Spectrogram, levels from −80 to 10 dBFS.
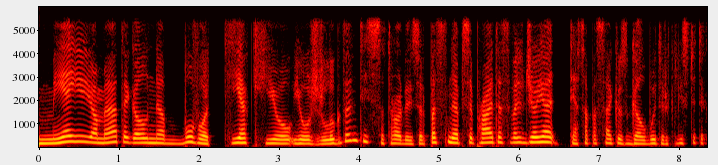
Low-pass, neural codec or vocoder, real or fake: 5.4 kHz; codec, 16 kHz, 0.5 kbps, X-Codec, WavLM features, trained on Multilingual LibriSpeech; fake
